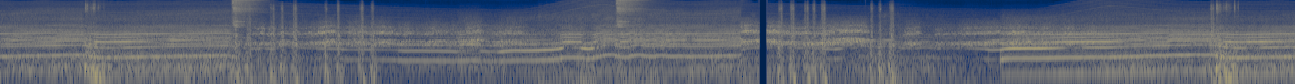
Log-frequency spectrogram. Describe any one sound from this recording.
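A car engine revs and changes pitch as it races and drifts.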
